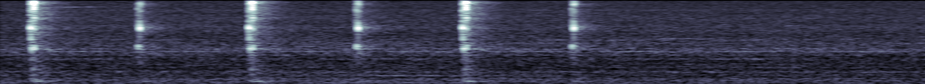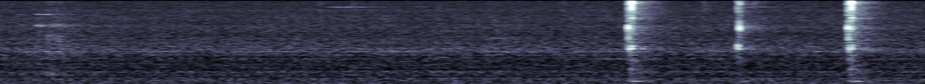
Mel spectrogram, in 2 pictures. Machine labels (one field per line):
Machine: valve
